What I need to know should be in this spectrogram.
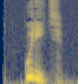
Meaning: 1. to smoke (tobacco etc.) 2. to burn, to fumigate 3. to distil
- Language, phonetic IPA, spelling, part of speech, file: Russian, [kʊˈrʲitʲ], курить, verb, Ru-курить.ogg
